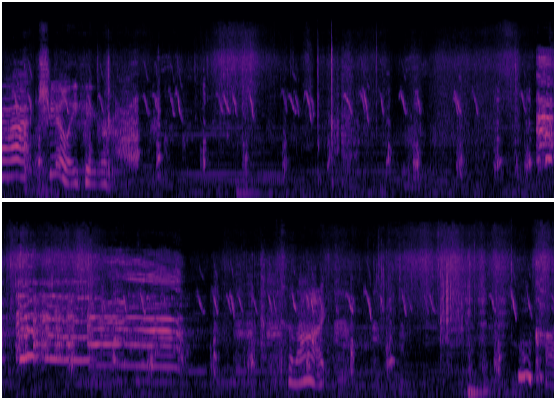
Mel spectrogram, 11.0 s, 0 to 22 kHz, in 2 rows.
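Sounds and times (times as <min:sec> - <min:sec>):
chicks peeping: 0:00.0 - 0:11.0
rooster crowing: 0:05.3 - 0:07.5.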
